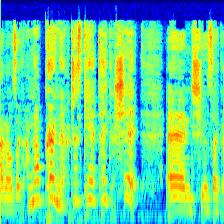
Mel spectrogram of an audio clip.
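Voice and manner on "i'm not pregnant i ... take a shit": high-pitched mad retort; indignant outburst. Retold or imitated. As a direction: protest in a high, exasperated voice. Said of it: "I got really mad".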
